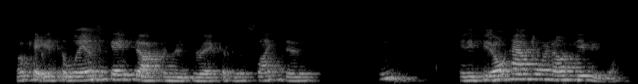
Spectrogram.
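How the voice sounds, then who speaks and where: With long, frequent pauses, a woman of medium pitch speaks with ordinary pitch variation in a room with audible echo. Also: moderate pace. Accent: American. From northern US. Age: 70s. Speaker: consumer advocate. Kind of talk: informal talk. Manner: animated.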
